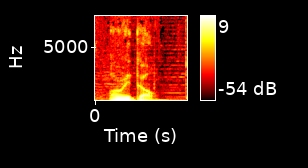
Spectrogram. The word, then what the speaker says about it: origan: Oregano, or oregano, in French is pronounced origo and spelt O-R-I-G-A-N.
